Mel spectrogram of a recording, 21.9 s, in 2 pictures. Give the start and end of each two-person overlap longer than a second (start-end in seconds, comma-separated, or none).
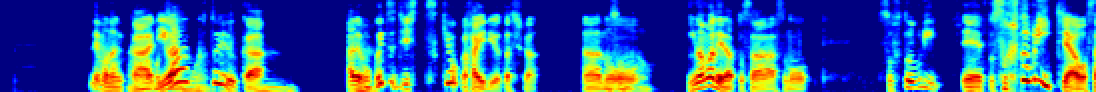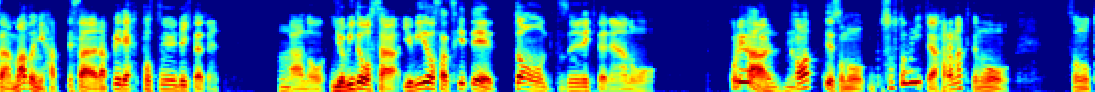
1.3-2.7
